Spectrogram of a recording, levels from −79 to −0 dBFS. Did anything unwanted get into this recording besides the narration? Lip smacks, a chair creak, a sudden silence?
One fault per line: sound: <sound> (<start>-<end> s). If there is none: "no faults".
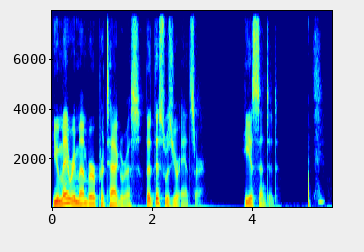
sound: sniff (5.1-5.5 s)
